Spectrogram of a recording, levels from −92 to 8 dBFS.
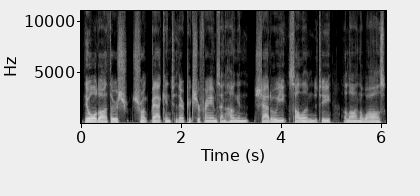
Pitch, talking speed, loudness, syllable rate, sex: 130 Hz, 165 wpm, -18 LUFS, 5.0 syllables/s, male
